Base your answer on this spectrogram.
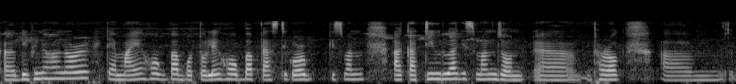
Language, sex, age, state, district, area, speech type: Assamese, female, 18-30, Assam, Jorhat, urban, spontaneous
